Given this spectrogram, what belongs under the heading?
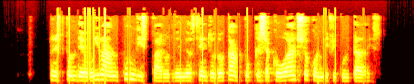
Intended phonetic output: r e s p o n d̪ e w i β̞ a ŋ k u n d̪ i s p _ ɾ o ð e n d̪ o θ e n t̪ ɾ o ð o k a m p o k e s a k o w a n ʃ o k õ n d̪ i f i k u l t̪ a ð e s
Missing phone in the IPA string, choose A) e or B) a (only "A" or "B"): B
